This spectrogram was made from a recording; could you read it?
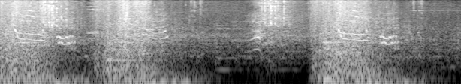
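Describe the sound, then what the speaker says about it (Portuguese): Stone-based magic explosions in Mages of Mystralia, three loud rumbling blasts with crunching debris, separated by brief quieter gaps, with someone talking over them. "Agora a explosão é de pedra."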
